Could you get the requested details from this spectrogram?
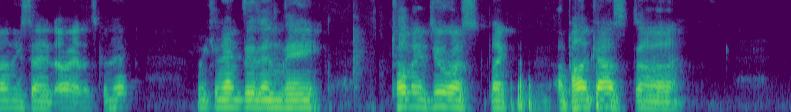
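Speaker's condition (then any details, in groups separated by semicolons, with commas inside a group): ALS; on drug, stronger bite, speaks better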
